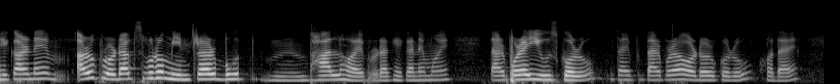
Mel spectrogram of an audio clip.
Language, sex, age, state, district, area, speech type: Assamese, female, 30-45, Assam, Sonitpur, rural, spontaneous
